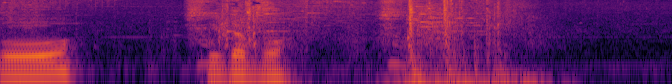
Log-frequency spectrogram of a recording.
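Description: A blade strikes with sharp impacts.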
